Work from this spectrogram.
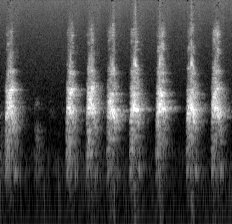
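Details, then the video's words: Small Yorkshire Toy Terrier asking its owner for food with steady, evenly spaced high barks, about two per second, after one opening yap and a short gap with a faint whimper. "Som do cães Yorkshire Toy Terrier latindo, quando esta com fome"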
